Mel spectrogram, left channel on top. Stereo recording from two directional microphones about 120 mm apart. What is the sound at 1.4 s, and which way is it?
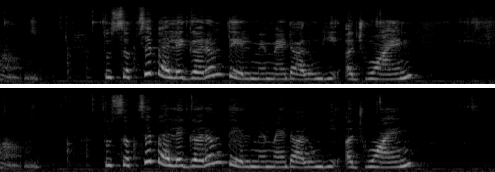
A woman's voice, 30° left (ahead or behind).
